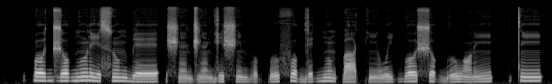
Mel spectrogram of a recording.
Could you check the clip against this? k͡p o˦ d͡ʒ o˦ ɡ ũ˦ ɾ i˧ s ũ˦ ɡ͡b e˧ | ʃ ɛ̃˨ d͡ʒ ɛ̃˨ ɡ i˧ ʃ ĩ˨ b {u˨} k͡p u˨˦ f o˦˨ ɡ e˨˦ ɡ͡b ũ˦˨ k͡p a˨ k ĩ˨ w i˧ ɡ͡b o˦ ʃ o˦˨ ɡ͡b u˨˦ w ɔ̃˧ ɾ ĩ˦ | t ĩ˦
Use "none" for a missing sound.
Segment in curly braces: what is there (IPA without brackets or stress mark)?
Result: o˨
